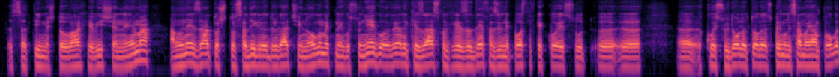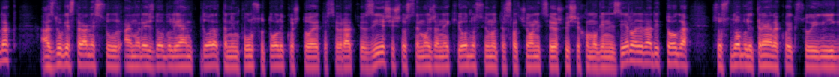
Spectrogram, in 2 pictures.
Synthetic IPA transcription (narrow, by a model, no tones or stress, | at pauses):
sat̪iːme̞ʃt̪o̞ʋaxeʋiʃe̞ne̞ːma | alne̞zat̪o̞ʃt̪o̞sad̪iɡɾajud̪ɾuɡat͡ʃiino̞ɡo̞me̞t̪ne̞ɡo̞suɲe̞ɡo̞ʋeʋe̞like̞zaːslˠuɡe̞zad̪e̞fanziʋne̞po̞st̪aʋke̞ko̞jesu | ko̞jesuiɣd̪o̞leot̪t̪o̞ɡad̪asu̥pɾiːmilisamo̞jed̪anpo̞ɡod̪ak | a̰zd̪ɾuɡe̞st̪ɾaːne̞suajmo̞ɾe̞t͡ʃd̪o̞bilijeand̪o̞d̪at̪animpulˠsut̪o̞liko̞ʃt̪o̞et̪o̞se̞ʋɾaːt̪io̞zjeʃiʃt̪o̞su̥se̞mo̞ʒd̪ane̞kʰio̞d̪no̞siunut̪aɾslat͡ʃo̞nit̪sejo̞ʃʋiʃe̞xo̞mo̞ɡe̞niziːɾaliɾad̪it̪o̞ɡa | ʃt̪o̞sud̪o̞bilit̪ɾeneɾako̞jeksuii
